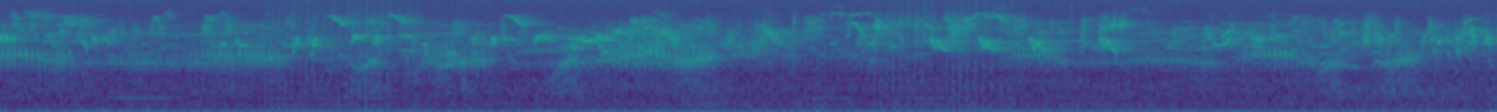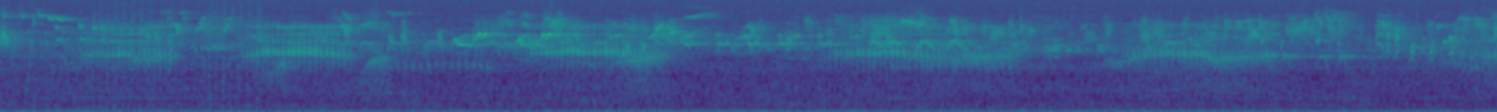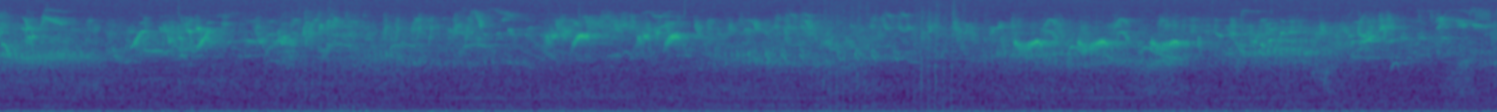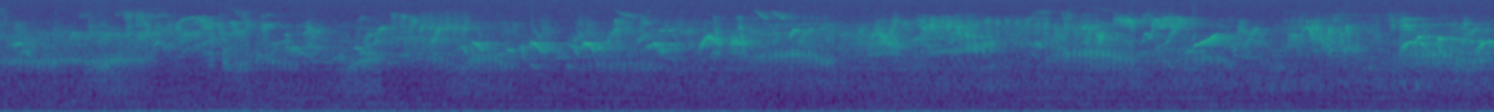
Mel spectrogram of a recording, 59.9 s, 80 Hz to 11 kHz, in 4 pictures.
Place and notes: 03:30 Berlin, Wuhletal - Wuhleteich, wetland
